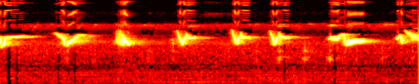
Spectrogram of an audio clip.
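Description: A pale-breasted thrush sings short clear whistled phrases around two to three kilohertz, about two per second, with slurred up-and-down notes and no other sounds.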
